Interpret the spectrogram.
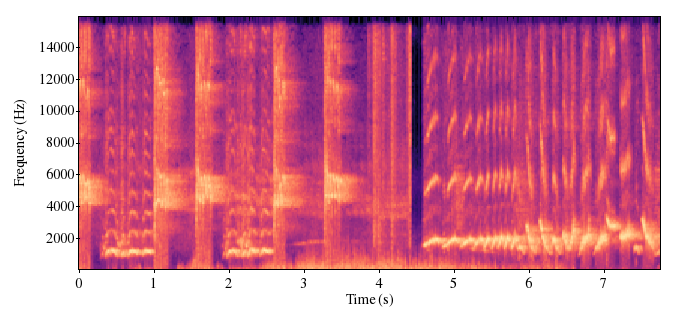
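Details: White-rumped shama in morning song: harsh, lower warbled bursts at first, then a sustained rapid trill of bright, bubbling whistled notes running to the end.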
